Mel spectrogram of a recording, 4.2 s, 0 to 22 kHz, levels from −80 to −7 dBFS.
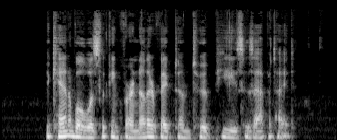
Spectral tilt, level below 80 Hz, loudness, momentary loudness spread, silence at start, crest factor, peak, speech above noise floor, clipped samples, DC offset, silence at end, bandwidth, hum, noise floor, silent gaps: -4.5 dB/octave; -46 dBFS; -20 LUFS; 11 LU; 0.6 s; 20 dB; -2 dBFS; 46 dB; under 0.1%; under 0.1%; 0.55 s; 16.5 kHz; none; -65 dBFS; none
